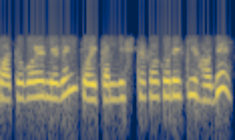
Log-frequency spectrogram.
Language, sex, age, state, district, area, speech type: Bengali, female, 18-30, West Bengal, Uttar Dinajpur, urban, conversation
